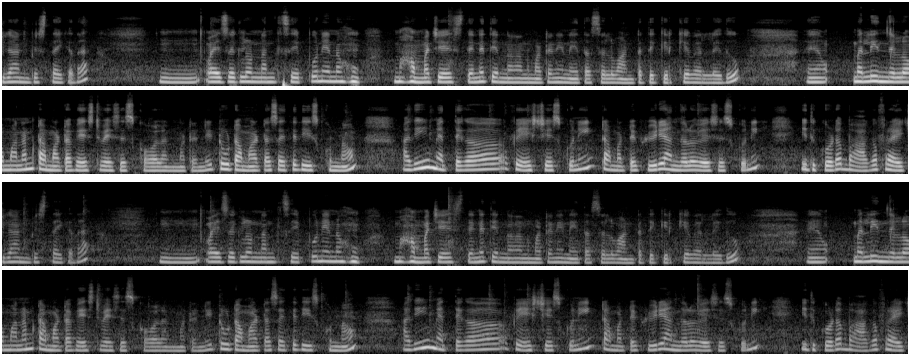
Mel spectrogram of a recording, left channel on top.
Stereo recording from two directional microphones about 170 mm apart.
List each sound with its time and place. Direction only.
0.0 s speech: 30° left (ahead or behind)
1.5 s speech: 15° left (ahead or behind)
